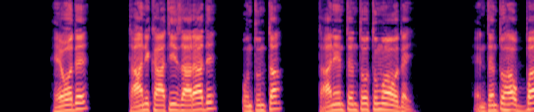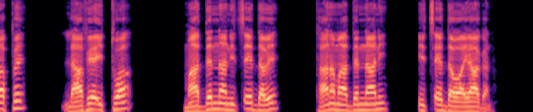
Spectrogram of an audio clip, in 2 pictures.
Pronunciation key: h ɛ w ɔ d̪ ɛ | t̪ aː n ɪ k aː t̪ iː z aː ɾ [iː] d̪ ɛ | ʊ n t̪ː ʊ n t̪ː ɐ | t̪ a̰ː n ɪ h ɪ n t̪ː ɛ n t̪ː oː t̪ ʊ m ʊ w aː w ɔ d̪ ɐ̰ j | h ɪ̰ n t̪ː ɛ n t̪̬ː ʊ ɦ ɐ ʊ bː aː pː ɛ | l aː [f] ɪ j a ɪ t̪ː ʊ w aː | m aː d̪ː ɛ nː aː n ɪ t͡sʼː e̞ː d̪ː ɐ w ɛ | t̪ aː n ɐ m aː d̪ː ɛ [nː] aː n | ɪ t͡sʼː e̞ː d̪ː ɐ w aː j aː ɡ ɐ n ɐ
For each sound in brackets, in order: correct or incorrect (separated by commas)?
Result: incorrect, correct, correct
